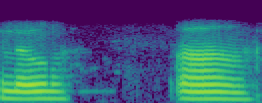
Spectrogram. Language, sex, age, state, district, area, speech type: Tamil, female, 18-30, Tamil Nadu, Madurai, urban, conversation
